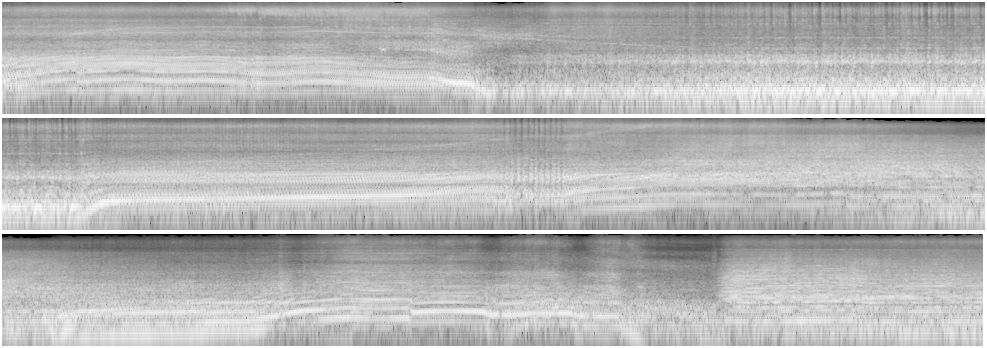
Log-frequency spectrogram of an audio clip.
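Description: Fox-body Mustang drag car's engine revving hard in rising and falling blips, then held at high revs for several seconds, then more short blips. Near the end the sound switches abruptly to another loud drag car engine running.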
